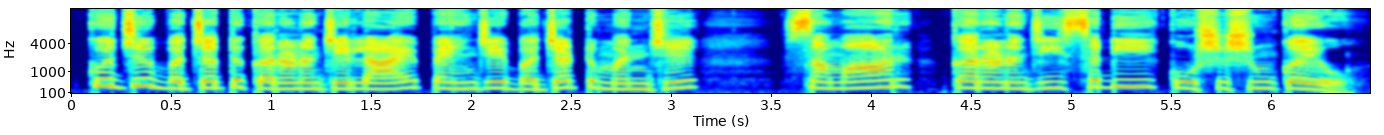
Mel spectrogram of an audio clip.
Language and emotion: Sindhi, neutral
